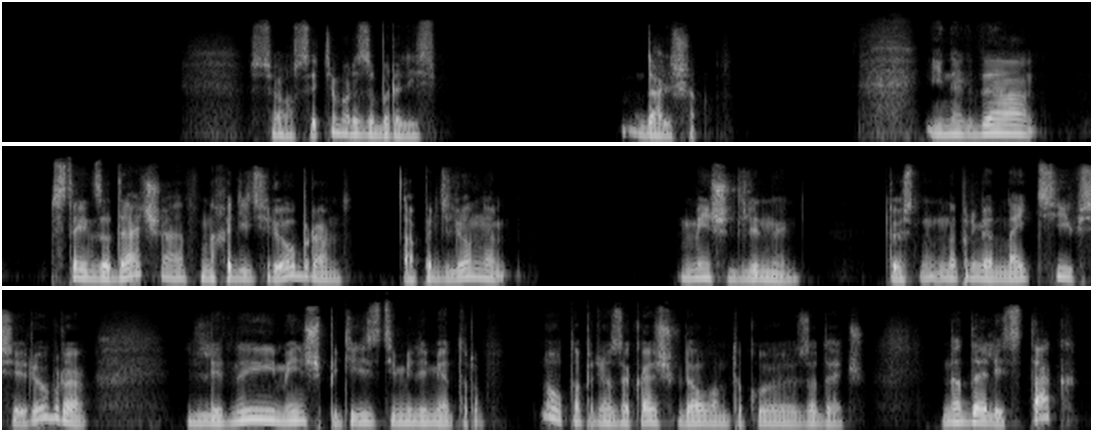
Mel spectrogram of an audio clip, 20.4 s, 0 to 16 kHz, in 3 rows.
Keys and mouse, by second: 0.3 shift+drag, 1.1 Tab, 1.4 click, 2.2 h, 2.7 /, 4.2 click, 4.4-4.7 drag, 5.0 click, 6.2 shift+click, 9.1-18.7 drag, 18.9-19.3 drag, 19.7 click, 20.0-20.4 drag.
